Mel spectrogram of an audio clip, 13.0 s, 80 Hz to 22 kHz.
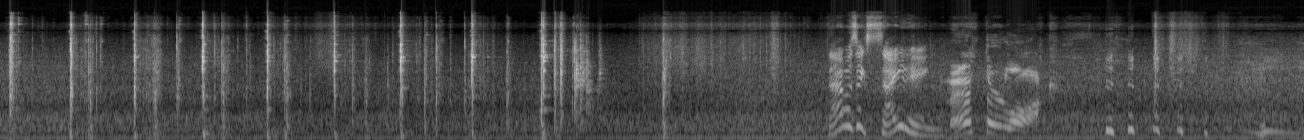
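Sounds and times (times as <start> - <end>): hard strikes on a padlock: 0.0 - 6.1.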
